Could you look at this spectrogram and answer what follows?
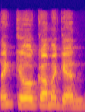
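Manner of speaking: put-on Indian accent. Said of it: "Can you do a poo from The Simpsons?".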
